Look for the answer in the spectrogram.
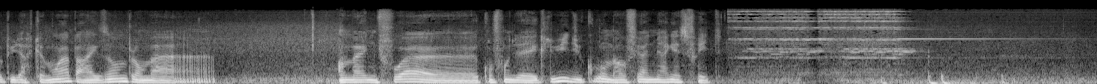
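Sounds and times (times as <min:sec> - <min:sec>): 
speech: 0:00.0 - 0:02.2, 0:03.4 - 0:07.8
telephone ringing with electronic tones: 0:07.3 - 0:10.9.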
